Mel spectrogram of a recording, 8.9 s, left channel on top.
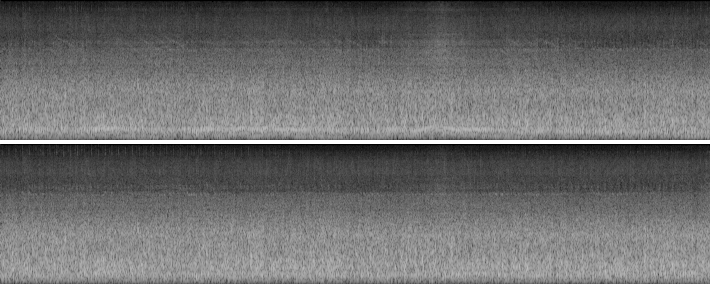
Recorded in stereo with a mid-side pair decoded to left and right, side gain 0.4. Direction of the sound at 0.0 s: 25° right.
